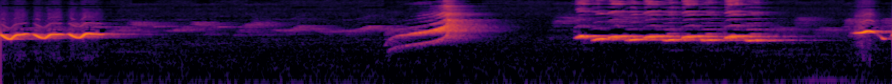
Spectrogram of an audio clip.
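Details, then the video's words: Wild-caught black-throated laughingthrush kept as a cage bird, singing in forest-voice style in the morning: loud, clear whistled phrases with wavy warbles, a sharp upswept note, then rapid rippling trills, separated by short pauses. "Khướu mun bổi hót giọng rừng cực phê . vào buổi sáng"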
